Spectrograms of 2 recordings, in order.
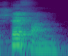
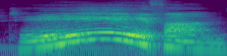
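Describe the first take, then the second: First: The pitch starts high and falls at the end. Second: The pitch starts low and rises at the end. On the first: The speaker calls it right. "Also geht es am Anfang immer hoch" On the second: The speaker calls it wrong. "Keiner sagt"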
